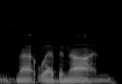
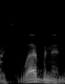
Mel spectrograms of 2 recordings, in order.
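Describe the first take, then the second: First: Lebanon is said the usual, non-local way. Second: Lebanon is said the local Pennsylvania way. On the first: The speaker calls it wrong. "It's not" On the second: The speaker calls it right. "that's how you say it too"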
